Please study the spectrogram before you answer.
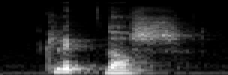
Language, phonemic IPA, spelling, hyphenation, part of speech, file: Dutch, /ˈklɪp.dɑs/, klipdas, klip‧das, noun, Nl-klipdas.ogg
- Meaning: klipdas, hyrax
